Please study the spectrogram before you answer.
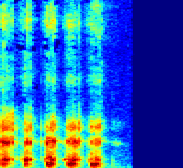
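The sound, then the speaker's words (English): A single sheep bleat, wavering and quivering in quick pulses for under a second, fairly loud, then cut to silence. “You see the same sheep. It bleats.”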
